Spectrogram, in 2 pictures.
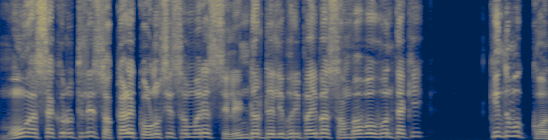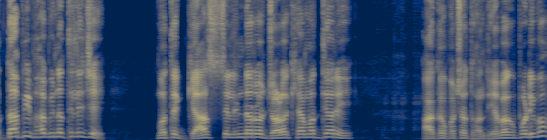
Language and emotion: Odia, surprised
